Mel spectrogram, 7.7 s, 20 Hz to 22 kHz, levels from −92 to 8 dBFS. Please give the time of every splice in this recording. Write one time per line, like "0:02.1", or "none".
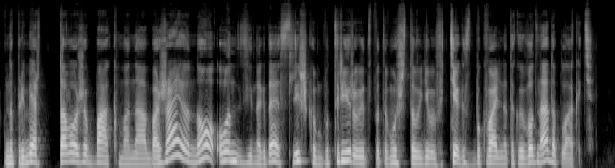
0:06.7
